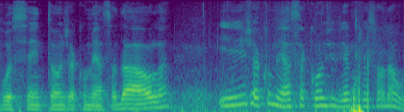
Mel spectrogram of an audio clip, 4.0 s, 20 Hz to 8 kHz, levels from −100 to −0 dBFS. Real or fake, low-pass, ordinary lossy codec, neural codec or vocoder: real; none; none; none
